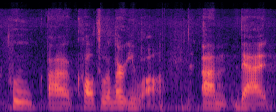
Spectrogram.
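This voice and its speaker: A woman interviewer who lays out a timeline of facts in a measured way before she asks her question. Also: low-pitched, fairly even intonation, slight background noise.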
